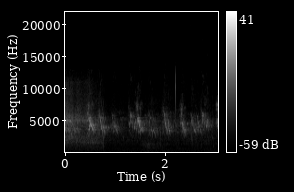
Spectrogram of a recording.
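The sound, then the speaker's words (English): Soft, high bird chirps repeat in quick, irregular bursts throughout, fairly faint, with no one talking. “Feel the earth, the dirt under your feet, and the wind caressing your body, and the coolness, and the chirping, joyful mornings of the birds.”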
